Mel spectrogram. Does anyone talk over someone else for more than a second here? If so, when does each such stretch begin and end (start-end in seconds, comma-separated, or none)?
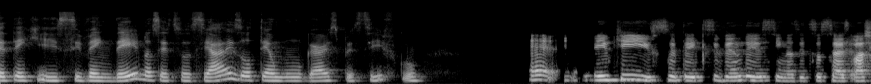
none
